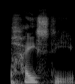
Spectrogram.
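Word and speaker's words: Paiste: It's actually Peisty, by the way. Peisty, like feisty.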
